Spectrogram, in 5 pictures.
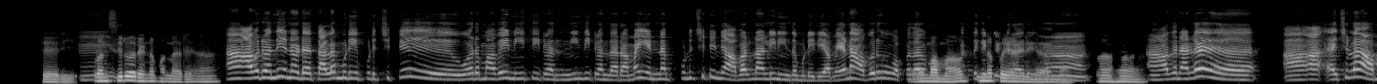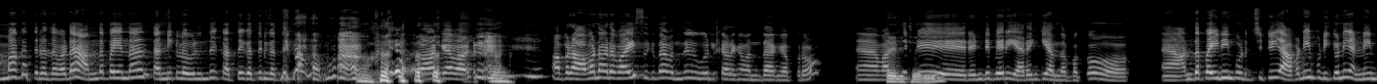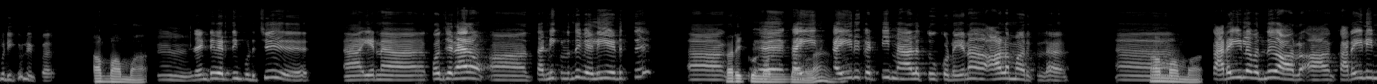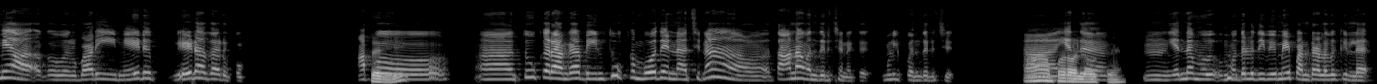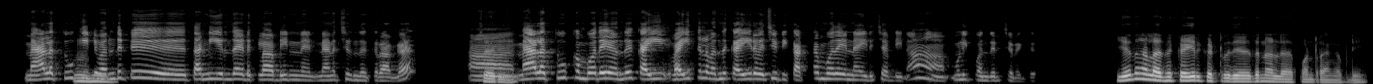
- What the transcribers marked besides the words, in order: in English: "ஆக்சுவலா"; laugh; laughing while speaking: "கத்துனாமா. வாங்க வாங்கன்னு. அப்புறம் அவனோட வாய்ஸுக்கு தான் வந்து ஊர்க்காரங்க வந்தாங்க அப்புறம். ஆ"; drawn out: "அப்போ"
- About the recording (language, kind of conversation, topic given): Tamil, podcast, அவசரநிலையில் ஒருவர் உங்களை காப்பாற்றிய அனுபவம் உண்டா?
